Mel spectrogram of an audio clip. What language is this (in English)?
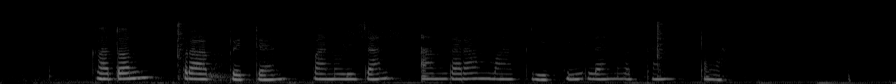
Javanese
